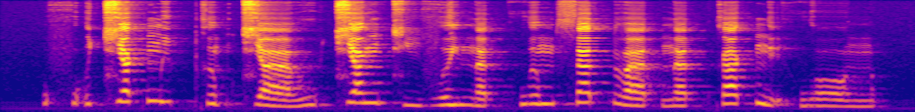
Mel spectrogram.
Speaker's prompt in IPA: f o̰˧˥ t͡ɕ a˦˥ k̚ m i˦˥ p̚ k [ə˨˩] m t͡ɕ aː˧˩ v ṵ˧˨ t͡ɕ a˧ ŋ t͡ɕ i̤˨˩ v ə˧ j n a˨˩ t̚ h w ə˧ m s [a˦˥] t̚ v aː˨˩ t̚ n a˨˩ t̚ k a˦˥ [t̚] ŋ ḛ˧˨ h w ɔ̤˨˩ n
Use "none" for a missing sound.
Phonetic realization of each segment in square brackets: ə̰˧˨, a˦˥, k̚

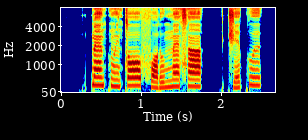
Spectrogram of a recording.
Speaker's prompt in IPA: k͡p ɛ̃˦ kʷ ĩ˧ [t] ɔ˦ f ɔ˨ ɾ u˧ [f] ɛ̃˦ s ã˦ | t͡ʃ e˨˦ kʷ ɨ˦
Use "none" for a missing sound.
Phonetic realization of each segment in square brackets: t, m

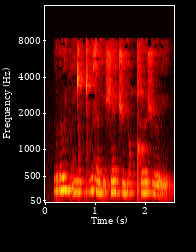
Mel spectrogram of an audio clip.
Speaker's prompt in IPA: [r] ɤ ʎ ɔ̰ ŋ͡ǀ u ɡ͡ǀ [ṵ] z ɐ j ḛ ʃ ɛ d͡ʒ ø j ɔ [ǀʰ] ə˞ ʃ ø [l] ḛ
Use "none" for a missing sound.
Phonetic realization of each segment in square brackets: r, u, ǃʰ, ɹ

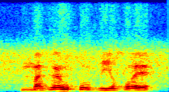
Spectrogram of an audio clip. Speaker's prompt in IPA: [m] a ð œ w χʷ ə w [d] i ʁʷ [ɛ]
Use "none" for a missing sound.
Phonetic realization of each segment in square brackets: m, ð, ɛ

